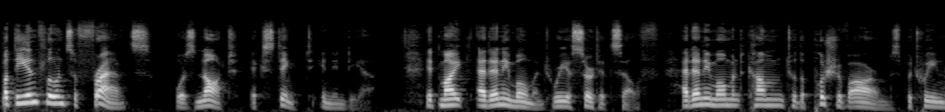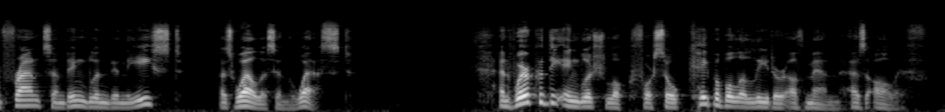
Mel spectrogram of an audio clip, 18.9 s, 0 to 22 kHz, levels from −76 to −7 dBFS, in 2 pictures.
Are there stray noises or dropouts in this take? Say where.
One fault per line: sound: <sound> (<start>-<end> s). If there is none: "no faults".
no faults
